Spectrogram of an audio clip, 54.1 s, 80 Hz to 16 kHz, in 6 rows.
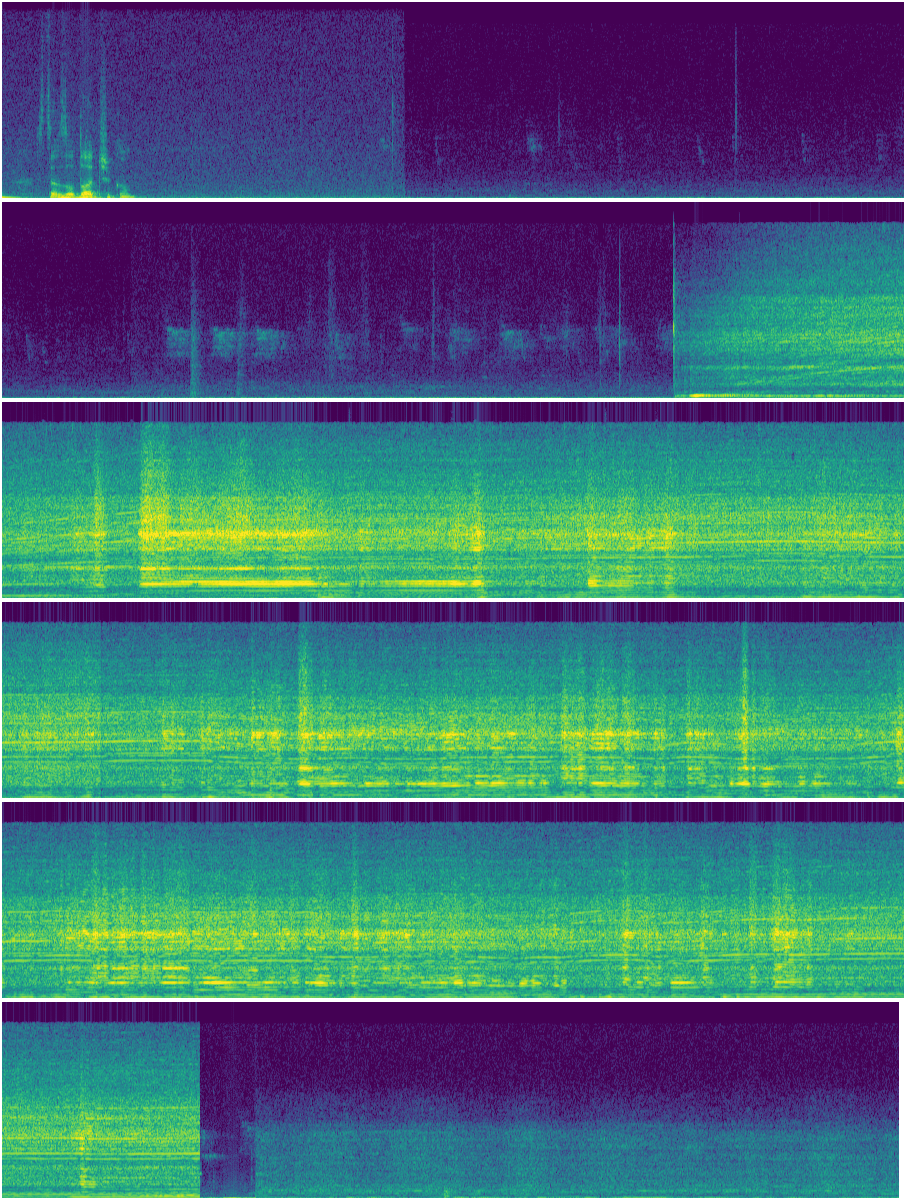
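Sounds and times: bit grinding epoxy: 0:15.8 - 0:47.1
rotary tool motor whine: 0:15.8 - 0:47.1.

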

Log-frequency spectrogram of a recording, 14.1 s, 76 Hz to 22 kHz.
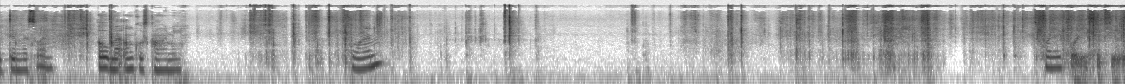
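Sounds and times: banknotes rustling: 0:02.8 - 0:06.3, 0:08.0 - 0:14.0.

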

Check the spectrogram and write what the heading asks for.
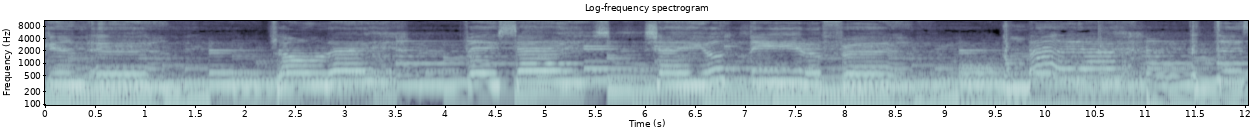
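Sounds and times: song with singing and guitar: 0:00.0 - 0:12.0.

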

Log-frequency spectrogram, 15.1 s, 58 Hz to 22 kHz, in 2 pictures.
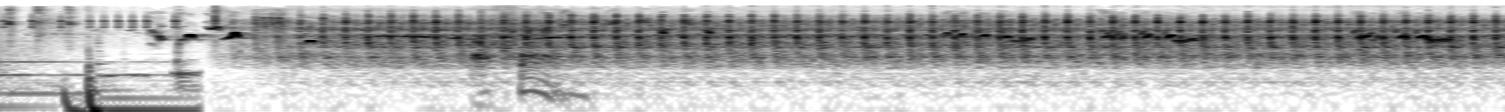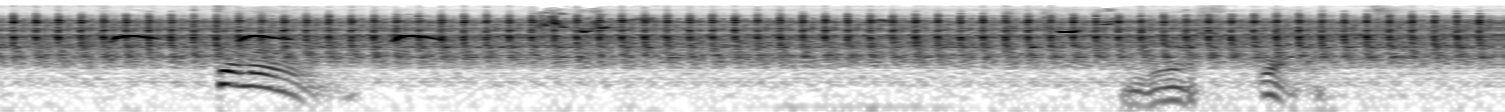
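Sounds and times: small electric motor buzzing: 0:03.0 - 0:15.0.

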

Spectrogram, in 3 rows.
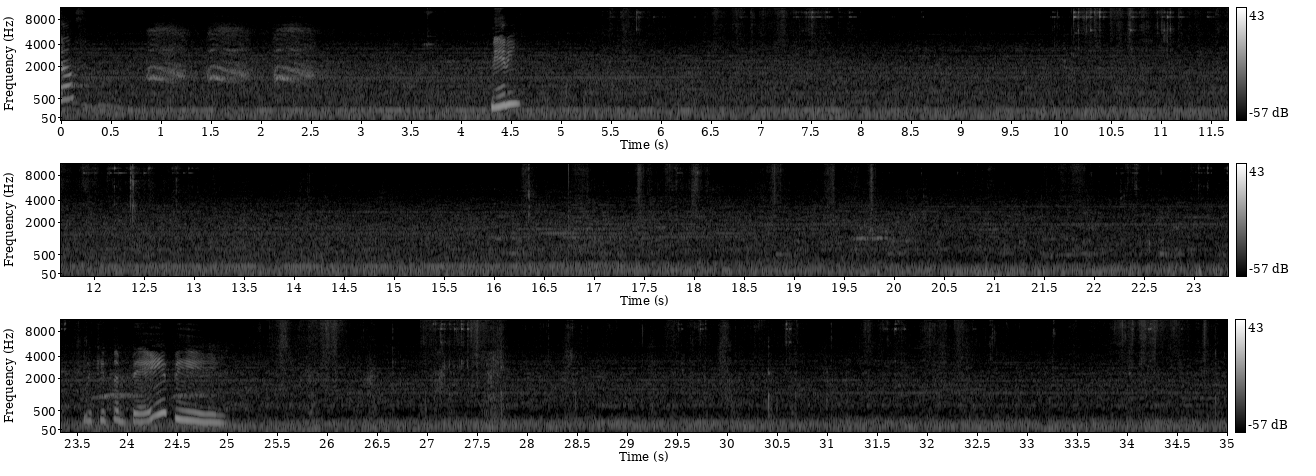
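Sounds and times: low hum: 0:00.0 - 0:35.0
steady low rumble: 0:02.6 - 0:35.0
faint jingling and rustling: 0:05.4 - 0:08.1, 0:09.8 - 0:13.4, 0:20.7 - 0:24.5, 0:25.3 - 0:35.0.

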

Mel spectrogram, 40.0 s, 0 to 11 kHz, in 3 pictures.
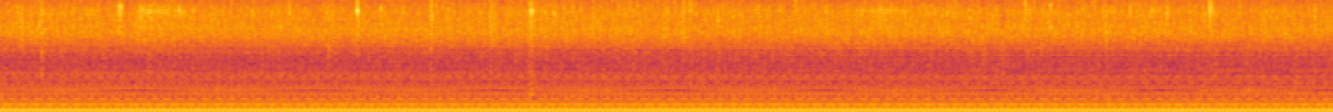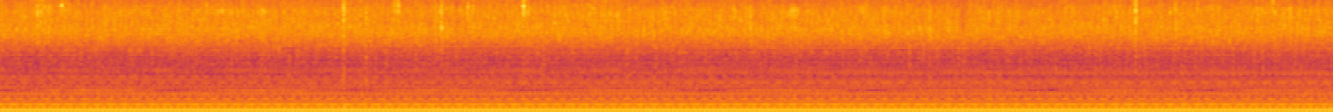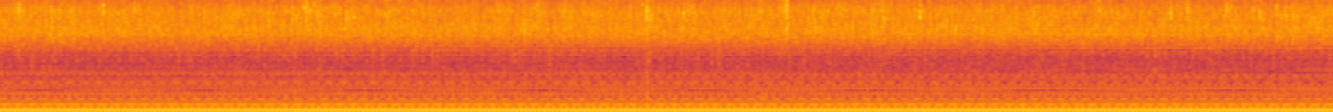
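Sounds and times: loud low hum: 0:00.0 - 0:39.9.

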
